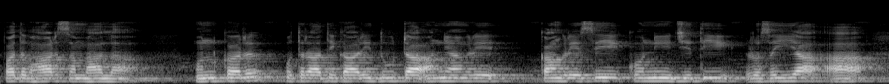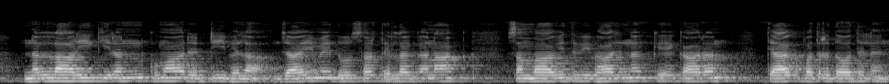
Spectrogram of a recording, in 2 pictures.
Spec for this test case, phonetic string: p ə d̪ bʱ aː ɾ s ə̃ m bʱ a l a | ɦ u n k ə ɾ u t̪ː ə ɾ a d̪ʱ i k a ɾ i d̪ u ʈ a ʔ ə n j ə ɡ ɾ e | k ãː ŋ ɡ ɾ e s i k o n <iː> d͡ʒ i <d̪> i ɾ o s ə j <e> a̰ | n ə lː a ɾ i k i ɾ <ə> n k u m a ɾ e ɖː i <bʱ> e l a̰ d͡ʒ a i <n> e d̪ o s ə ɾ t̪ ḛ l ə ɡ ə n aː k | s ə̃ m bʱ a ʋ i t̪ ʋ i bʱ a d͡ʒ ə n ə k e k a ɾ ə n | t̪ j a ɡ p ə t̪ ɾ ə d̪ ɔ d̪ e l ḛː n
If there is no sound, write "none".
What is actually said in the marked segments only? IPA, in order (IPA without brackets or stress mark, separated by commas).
i, t̪, a, ə, bʱ, m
